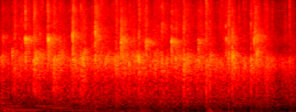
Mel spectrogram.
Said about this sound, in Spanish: Y amén. Denle un fuerte aplauso a su Señor.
